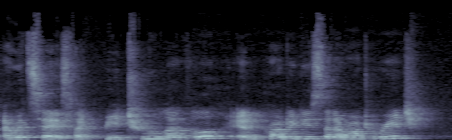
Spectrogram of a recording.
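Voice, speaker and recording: With a German accent, a woman talks in fairly even intonation amid audible room echo. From Germany. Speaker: language learning vlogger. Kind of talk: casual vlog talk. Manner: hesitant with many fillers.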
